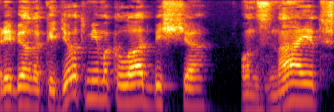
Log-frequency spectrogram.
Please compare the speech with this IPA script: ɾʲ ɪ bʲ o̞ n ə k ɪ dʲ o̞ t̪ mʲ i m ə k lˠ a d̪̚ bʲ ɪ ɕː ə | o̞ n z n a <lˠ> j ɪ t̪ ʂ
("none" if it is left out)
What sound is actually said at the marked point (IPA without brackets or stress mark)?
none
